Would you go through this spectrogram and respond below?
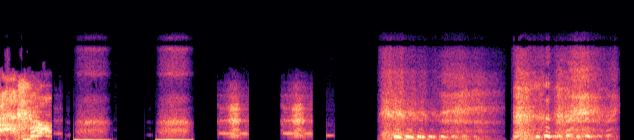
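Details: Several gasping in-breaths build into two loud, voiced sneezes by an adult woman in a flight attendant role; a performed sneezing sequence with build-up gasps.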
